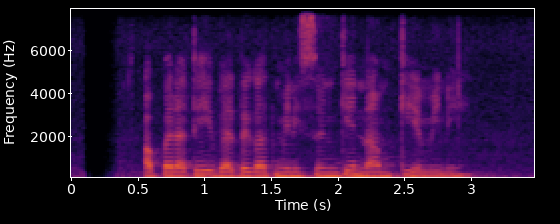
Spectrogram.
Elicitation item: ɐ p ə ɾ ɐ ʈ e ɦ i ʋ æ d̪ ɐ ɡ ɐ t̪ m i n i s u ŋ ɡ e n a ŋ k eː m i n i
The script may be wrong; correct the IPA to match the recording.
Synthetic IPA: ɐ p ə ɾ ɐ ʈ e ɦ i ʋ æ d̪ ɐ ɡ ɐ t̪ m i n i s u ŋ ɡ e n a m k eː m i n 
